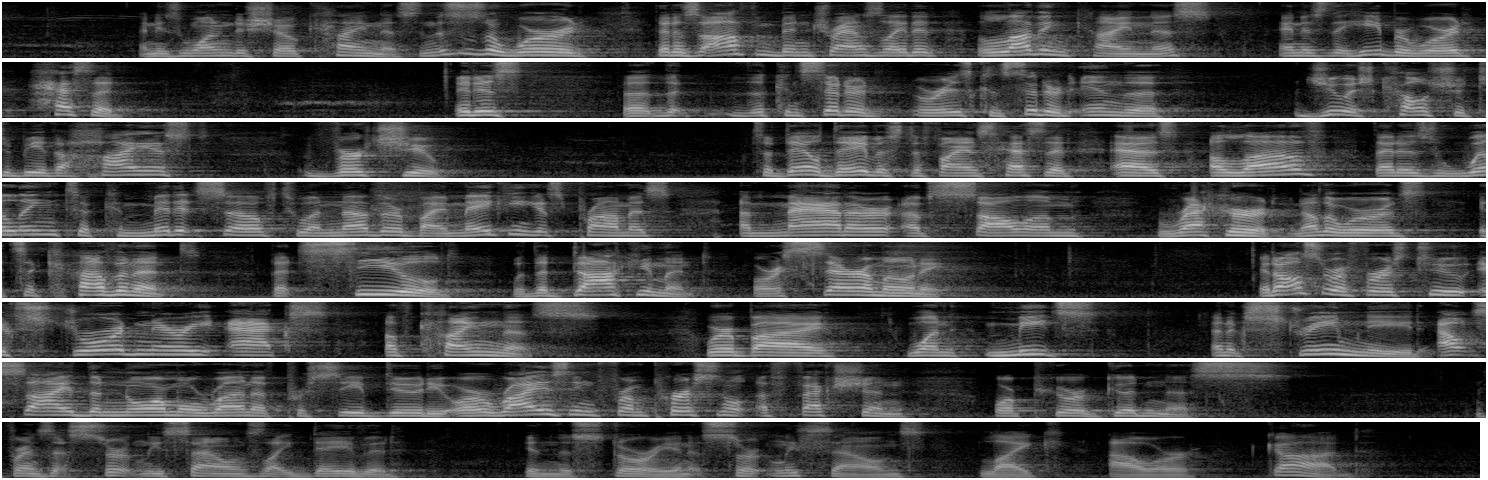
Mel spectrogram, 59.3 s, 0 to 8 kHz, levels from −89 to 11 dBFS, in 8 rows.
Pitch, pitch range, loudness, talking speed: 160 Hz, 140-185 Hz, -26 LUFS, 130 wpm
